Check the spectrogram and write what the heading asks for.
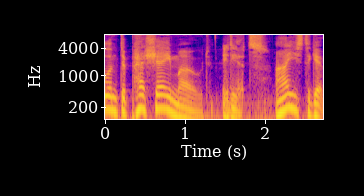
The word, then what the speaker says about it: Depeche Mode: when that happened and maybe that is more like the correct pronunciation i don't know because obviously it's a french word but dipeshi i'm not sure we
